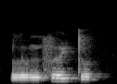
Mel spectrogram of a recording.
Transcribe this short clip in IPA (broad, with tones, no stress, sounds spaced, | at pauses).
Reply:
l ʊ˨ ŋ f ɵ˥ ɥ t̪ ʊ˧ k̚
